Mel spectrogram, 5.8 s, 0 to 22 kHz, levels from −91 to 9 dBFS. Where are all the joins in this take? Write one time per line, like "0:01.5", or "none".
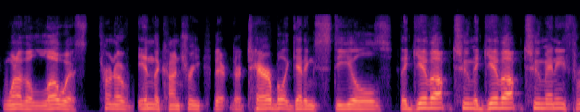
0:01.3
0:02.1
0:04.0
0:04.7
